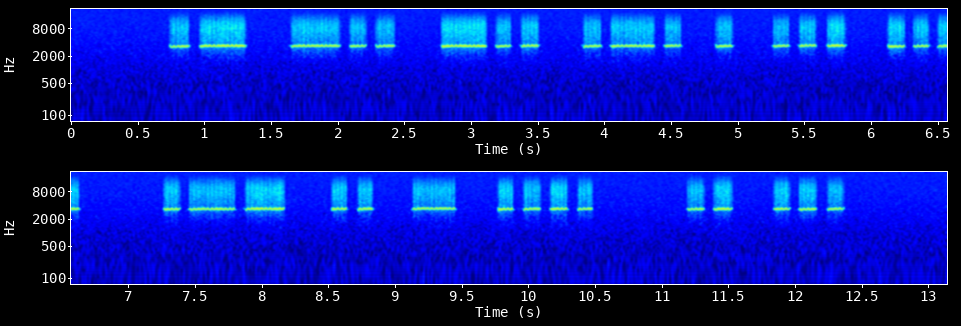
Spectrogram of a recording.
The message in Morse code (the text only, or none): ADDRESS WITH IS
